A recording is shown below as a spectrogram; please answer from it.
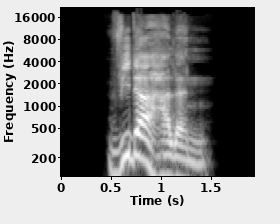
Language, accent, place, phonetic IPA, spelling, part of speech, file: German, Germany, Berlin, [ˈviːdɐˌhalən], Widerhallen, noun, De-Widerhallen.ogg
- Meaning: 1. dative plural of Widerhall 2. gerund of widerhallen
